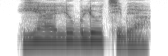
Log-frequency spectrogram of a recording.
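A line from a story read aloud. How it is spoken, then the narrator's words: Quiet. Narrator (Russian): произношу тихо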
